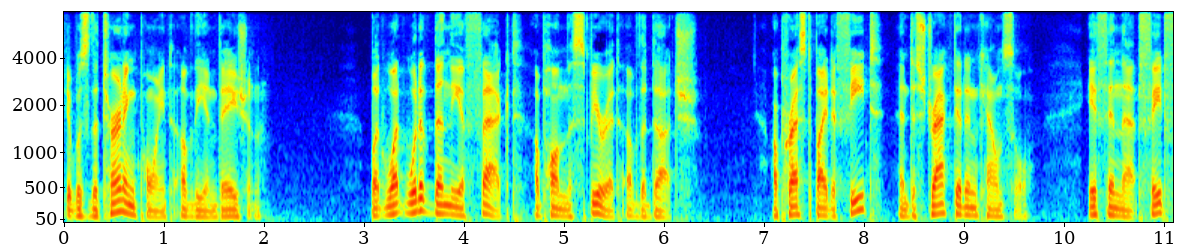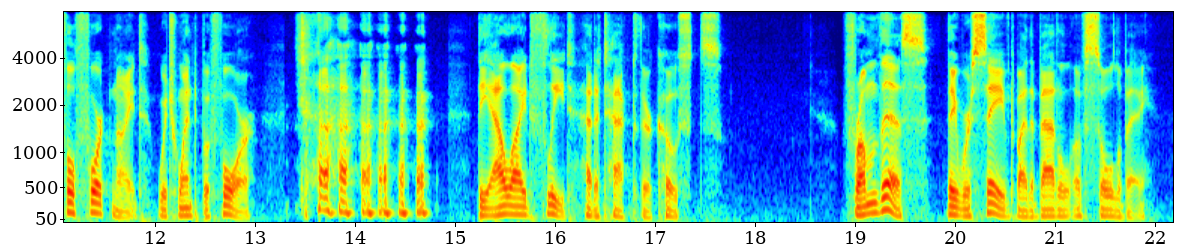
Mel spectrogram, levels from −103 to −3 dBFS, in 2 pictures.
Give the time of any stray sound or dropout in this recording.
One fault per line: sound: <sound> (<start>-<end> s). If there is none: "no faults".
sound: laugh (13.3-14.8 s)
